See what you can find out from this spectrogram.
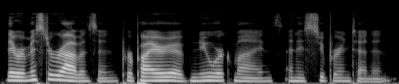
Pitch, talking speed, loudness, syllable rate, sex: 165 Hz, 165 wpm, -19 LUFS, 5.9 syllables/s, female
